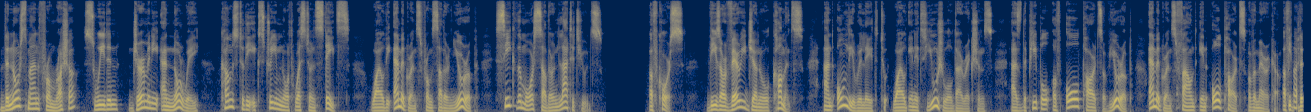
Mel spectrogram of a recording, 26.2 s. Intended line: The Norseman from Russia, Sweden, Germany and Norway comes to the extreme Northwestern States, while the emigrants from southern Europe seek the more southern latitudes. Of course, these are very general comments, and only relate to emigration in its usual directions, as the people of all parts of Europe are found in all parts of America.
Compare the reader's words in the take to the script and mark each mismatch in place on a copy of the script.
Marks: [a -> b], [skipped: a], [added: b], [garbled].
The Norseman from Russia, Sweden, Germany and Norway comes to the extreme Northwestern States, while the emigrants from southern Europe seek the more southern latitudes. Of course, these are very general comments, and only relate to [emigration -> while] in its usual directions, as the people of all parts of Europe [are -> emigrants] found in all parts of America. [garbled]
